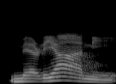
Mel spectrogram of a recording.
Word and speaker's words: Mariani: i say it wrong if you're an authentic italian mariani is how you're supposed to say it and when we were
